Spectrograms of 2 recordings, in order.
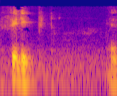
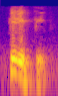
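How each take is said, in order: First: The name starts with an f sound. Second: The name starts with a p sound. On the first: This is closer to the original language. "原文の発音、言語の発音に近いようにとフィリピと" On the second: This is the older Japanese rendering. "以前はピリピという日本語でしてたんですが"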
